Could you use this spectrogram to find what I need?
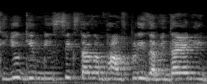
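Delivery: ordinary talk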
